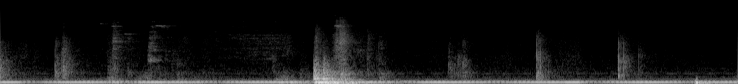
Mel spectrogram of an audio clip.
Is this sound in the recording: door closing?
yes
